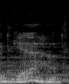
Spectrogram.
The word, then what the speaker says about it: guerra: Só que nessa palavra, a gente pronuncia guerra com o E aberto, né?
